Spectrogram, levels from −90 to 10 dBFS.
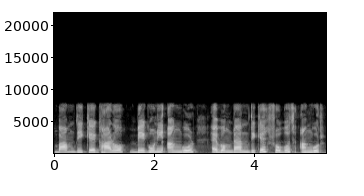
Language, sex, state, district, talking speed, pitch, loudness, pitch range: Bengali, female, Tripura, West Tripura, 100 wpm, 265 Hz, -13 LUFS, 250-280 Hz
